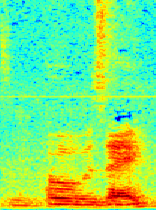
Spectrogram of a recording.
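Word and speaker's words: José: His name starts with a J, right? Which, what's the J sound in English? Ja, right? Ja. But in Spanish, this is said like an H. So here, we write the letter of the sound, which is ha. H-O, and then this S sounds like a Z. Jose.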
